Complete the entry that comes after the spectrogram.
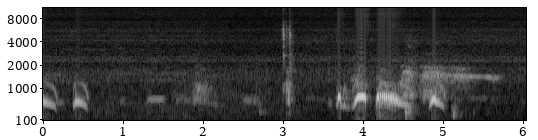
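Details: Spotted dove in energetic 'thúc gù' coo. A short clipped phrase opens, then soft murmurs and a click, then a fuller phrase of stacked hoots ending in a falling coo.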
